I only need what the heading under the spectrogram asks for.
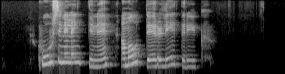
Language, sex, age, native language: Icelandic, female, 20-29, Icelandic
